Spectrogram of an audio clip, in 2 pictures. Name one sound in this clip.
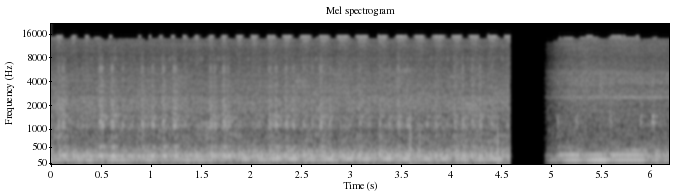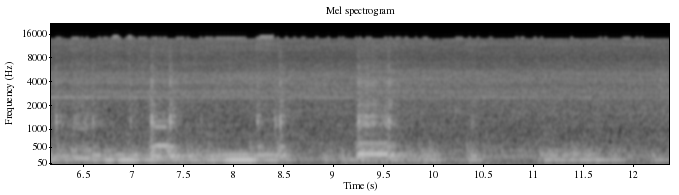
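Stepper motors whine and buzz in shifting tones as a 3D printer moves.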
